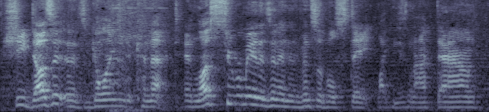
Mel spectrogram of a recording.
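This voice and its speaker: A man's voice: a little high, brisk, faint music behind. A man giving informal, emphatic live commentary as he demonstrates a video game on a stream. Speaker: game developer presenter on a livestream.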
